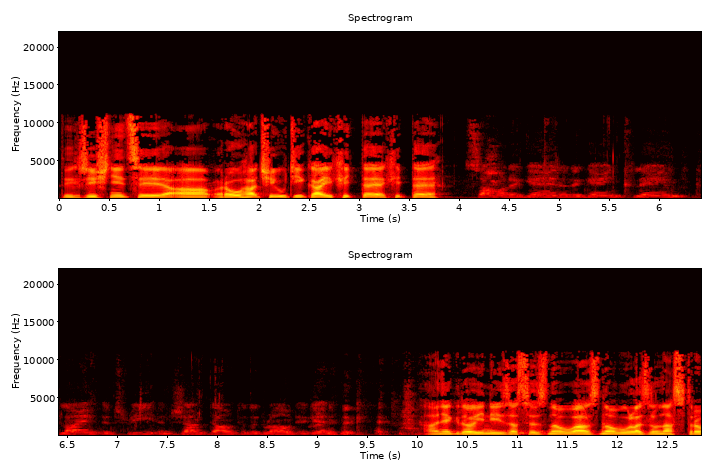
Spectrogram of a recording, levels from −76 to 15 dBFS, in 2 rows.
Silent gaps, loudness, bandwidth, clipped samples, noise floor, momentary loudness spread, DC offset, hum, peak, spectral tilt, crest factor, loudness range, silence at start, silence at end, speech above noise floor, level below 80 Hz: none; -17 LUFS; 11.5 kHz; under 0.1%; -49 dBFS; 7 LU; 0.1%; none; 0 dBFS; -3.5 dB/octave; 20 dB; 12 LU; 0.05 s; 0 s; 31 dB; -62 dBFS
